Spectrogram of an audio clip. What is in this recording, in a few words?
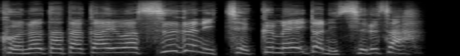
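black action, Japanese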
